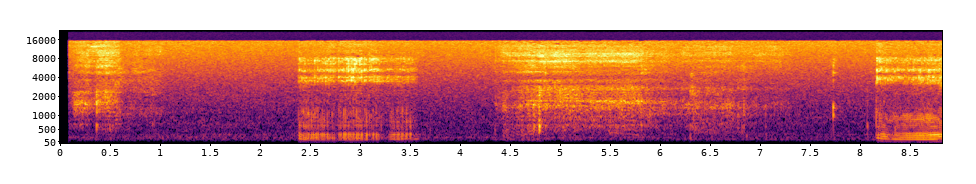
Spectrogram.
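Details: Bulldog so tired he fell asleep on his back with his mouth open, giving irregular rough snoring bursts with quieter breathing between them; snoring.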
